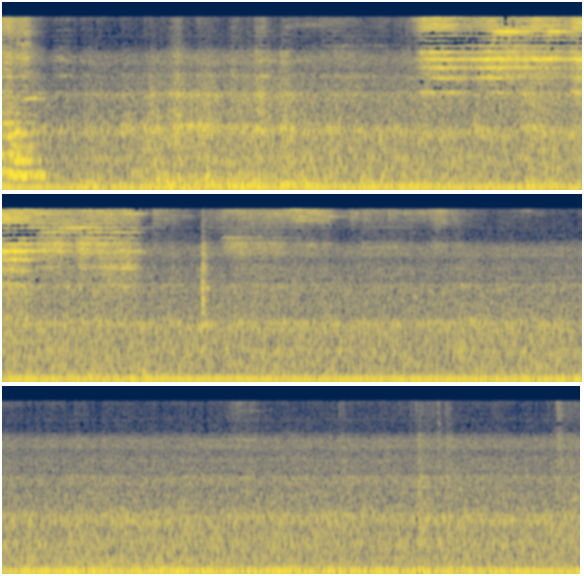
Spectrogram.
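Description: Local train running on the rails with a steady low rumble. Its wheels squeal high-pitched for a few seconds about a quarter of the way in, with a single sharp click shortly after.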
